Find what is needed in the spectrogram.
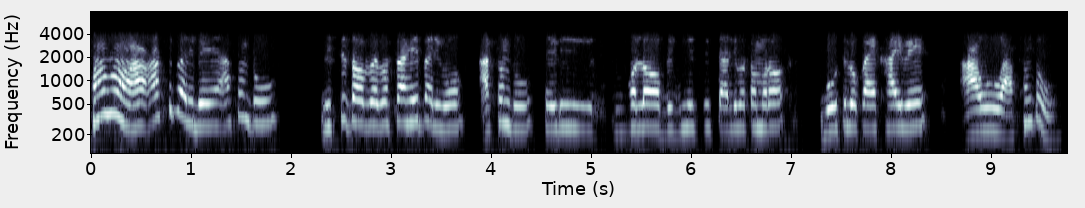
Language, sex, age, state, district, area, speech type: Odia, female, 45-60, Odisha, Sundergarh, rural, conversation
